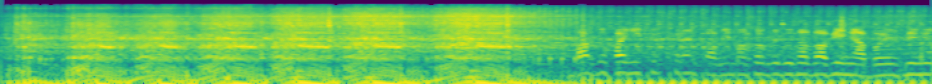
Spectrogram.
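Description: A Junak motorcycle with a modified carburetor and accelerator pump revs hard, then settles into a rapid, lumpy, throbbing idle, loud and close, with people talking over it.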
